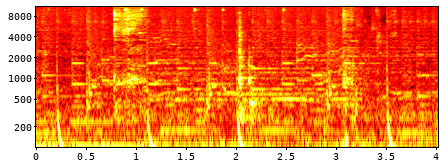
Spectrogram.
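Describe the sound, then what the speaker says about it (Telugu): Dried red chillies fry in a pan with a soft continuous sizzle, broken by regular scraping strokes of a spatula or spoon about every half second, close and moderately loud. "ఎండుమిర్చి ఎండుమిర్చిని వేగనియండి."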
